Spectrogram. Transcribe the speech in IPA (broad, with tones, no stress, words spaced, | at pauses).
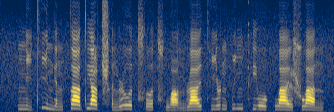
n̪ḭ˨˩t̪ʰi˥˩n̪jɛ˩n t̪ä˥˧t̪jä˥˩ʈ͡ʂʰə˩n ɻɤ˥ t͡sʰɤ˧˥t͡sʰwɑ̰˨˩ŋ ɻa˧˥ɪ̯t̪ʰi˧˥ɻʊ˧ŋpi˥ŋ pʰjo˥˧ʊ̯kwa˥˧ɪ̯ ʂwa˥˩n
